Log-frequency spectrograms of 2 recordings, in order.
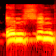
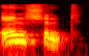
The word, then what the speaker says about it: ancient: Her passion is ancient history. Do not pronounce any different way. Ancient. I is silent. Ancient.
